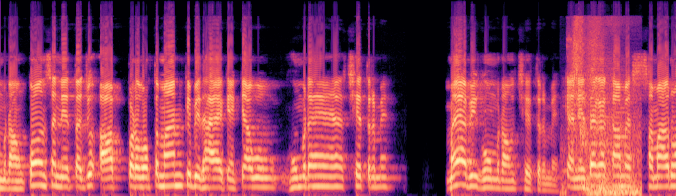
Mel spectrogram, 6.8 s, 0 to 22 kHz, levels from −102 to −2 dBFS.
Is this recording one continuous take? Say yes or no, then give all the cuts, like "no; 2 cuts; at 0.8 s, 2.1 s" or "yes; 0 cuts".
no; 1 cut; at 5.7 s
